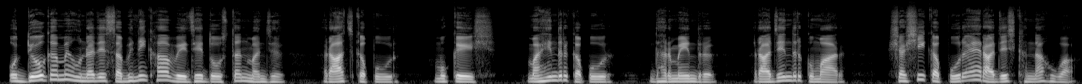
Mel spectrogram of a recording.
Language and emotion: Sindhi, neutral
